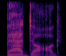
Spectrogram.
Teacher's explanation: We don't say bad a dog. We hold that first D sound for a fraction of a second and release it into the second D sound, making it one fluid motion.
